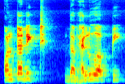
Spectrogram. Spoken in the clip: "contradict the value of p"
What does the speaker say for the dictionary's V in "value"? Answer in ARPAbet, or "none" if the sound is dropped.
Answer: B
